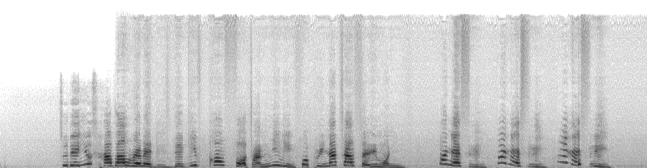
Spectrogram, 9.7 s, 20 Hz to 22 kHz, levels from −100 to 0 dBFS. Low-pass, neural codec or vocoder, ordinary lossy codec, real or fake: none; autoencoder, 48 kHz, 32 numbers a frame, DAC-VAE, trained on Japanese speech; none; fake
